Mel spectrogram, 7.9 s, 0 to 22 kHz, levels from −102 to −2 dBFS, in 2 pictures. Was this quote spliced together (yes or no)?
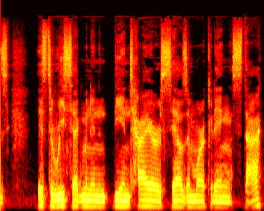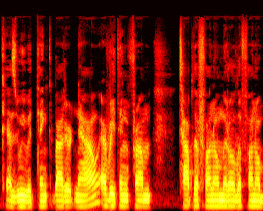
no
